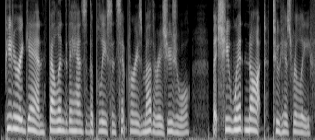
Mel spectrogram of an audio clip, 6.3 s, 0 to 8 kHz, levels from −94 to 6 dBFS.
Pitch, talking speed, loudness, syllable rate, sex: 195 Hz, 220 wpm, -18 LUFS, 5.5 syllables/s, female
